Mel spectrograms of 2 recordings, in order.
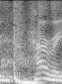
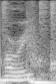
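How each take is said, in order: First: The first vowel is an open 'a' sound. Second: The first vowel is a rounded 'o' sound. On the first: The speaker calls it right. "Harry, not Horry" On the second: The speaker calls it wrong. "not Horry"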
